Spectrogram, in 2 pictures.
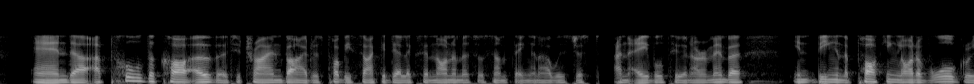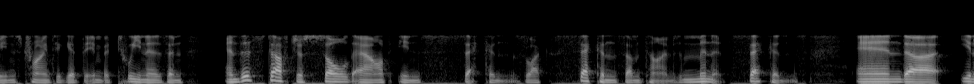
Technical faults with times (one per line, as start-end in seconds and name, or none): none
